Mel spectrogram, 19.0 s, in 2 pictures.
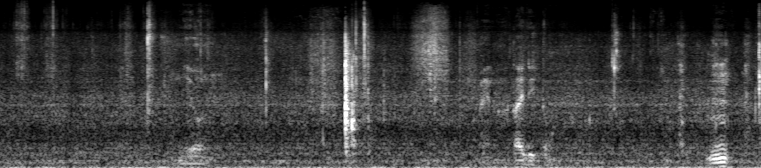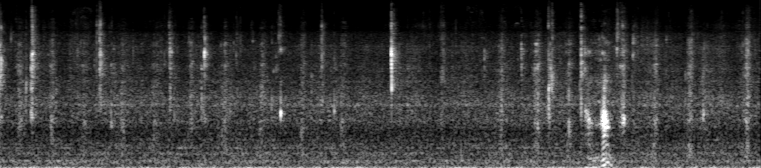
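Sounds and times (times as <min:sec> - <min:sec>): person biting and chewing: 0:07.6 - 0:14.6.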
